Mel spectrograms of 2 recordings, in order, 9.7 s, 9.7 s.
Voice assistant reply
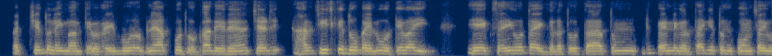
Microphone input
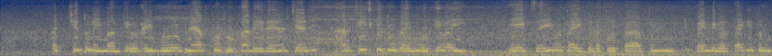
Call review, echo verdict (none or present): present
